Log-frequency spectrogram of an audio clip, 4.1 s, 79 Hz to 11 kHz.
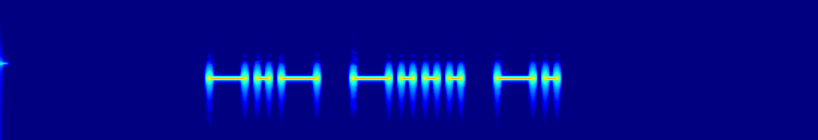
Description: Morse code, heard as a keyed tone, about 20 wpm, 700 Hz. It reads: KBN
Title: USA Call Sign Postfixes - 3 Letters 20wpm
